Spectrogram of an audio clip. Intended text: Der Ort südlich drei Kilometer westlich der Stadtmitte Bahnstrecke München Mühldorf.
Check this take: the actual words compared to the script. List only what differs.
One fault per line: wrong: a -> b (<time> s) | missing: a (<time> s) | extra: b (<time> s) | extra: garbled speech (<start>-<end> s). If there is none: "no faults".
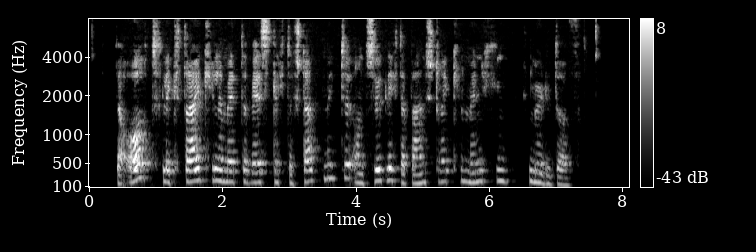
wrong: südlich -> liegt (1.1 s)
extra: und südlich der (4.0 s)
